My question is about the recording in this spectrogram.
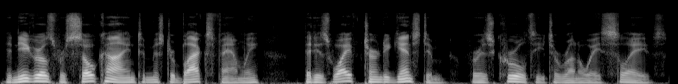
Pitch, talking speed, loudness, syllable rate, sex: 105 Hz, 185 wpm, -20 LUFS, 5.2 syllables/s, male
